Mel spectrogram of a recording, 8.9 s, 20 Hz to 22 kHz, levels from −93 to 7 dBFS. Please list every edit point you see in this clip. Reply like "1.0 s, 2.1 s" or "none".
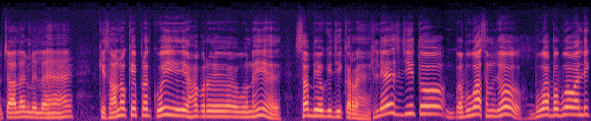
5.6 s, 6.7 s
